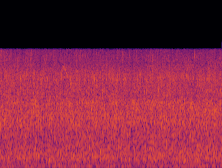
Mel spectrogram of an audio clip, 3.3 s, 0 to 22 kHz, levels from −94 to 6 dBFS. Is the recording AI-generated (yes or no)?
no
